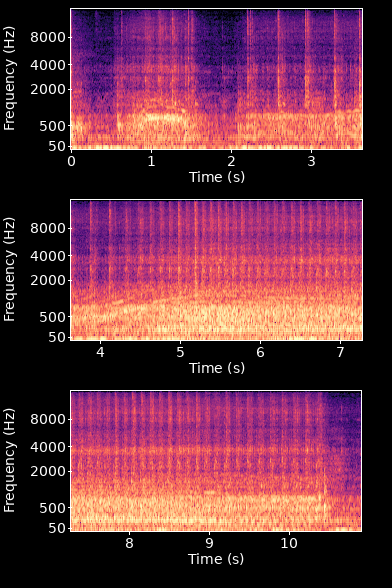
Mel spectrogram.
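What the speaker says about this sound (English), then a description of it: "So we're going to sew from valley to valley so that we have our little bow tie at the bottom." A sewing machine stitches beach ball quilt pieces in a rapid, even mechanical whir close by, stopping briefly near the start and then running for several seconds. A voice murmurs faintly underneath.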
